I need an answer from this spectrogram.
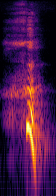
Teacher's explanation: під час вимови звука х повітря зустрічає перешкоду язик та піднебіння Тому цей звук приголосний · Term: звук х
